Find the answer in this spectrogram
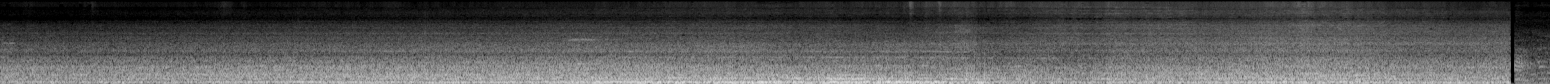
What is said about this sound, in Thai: รถไฟมาถึงก่อนเวลา ที่กำหนดไว้ 10 นาทีได้นะครับ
